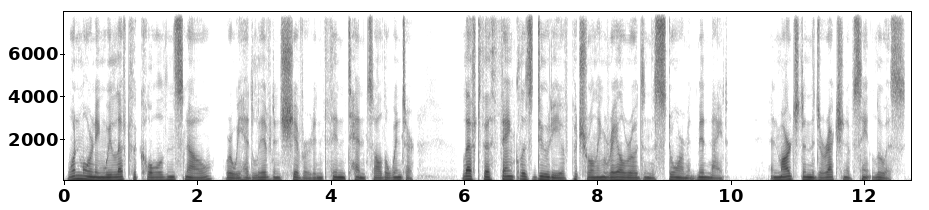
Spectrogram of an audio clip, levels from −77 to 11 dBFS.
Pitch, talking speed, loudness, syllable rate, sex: 110 Hz, 190 wpm, -19 LUFS, 5.0 syllables/s, male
